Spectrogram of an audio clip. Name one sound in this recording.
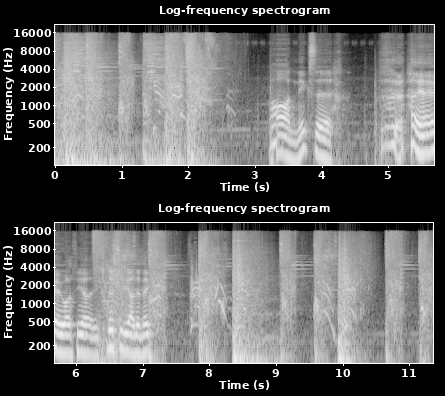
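Sword blades swish and strike in quick bursts of combat.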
